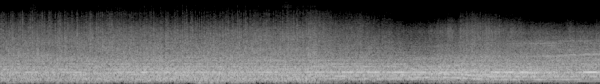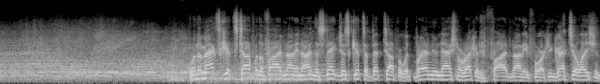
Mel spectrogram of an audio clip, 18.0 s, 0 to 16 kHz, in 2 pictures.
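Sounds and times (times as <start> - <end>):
drag racing engines roaring: 0.0 - 15.2.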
